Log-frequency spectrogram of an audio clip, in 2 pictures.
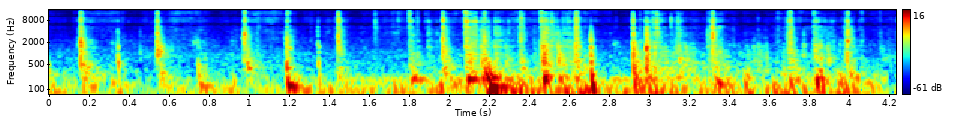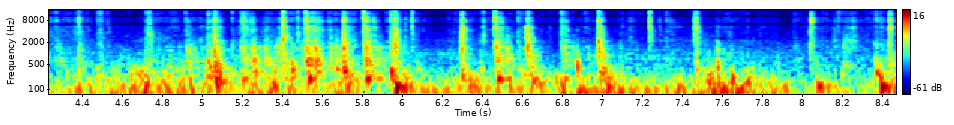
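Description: A hammerhead shark flopping on a boat deck: rapid, irregular slaps and knocks of its body and tail against the deck.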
